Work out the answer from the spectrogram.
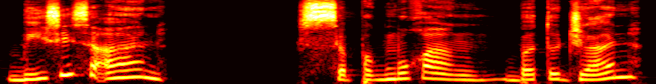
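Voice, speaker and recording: A woman's voice: on the high side, animated, slow, mellow, no echo, studio quality, faint music behind. A woman voicing a feisty, caring young nanny with a sarcastic, dramatic manner in a narrated story.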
